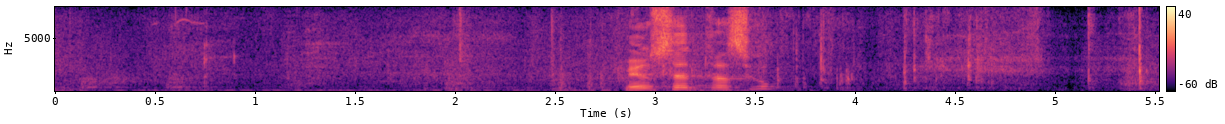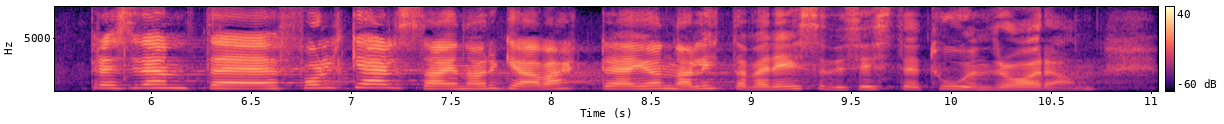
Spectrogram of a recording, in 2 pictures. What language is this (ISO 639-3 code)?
nor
